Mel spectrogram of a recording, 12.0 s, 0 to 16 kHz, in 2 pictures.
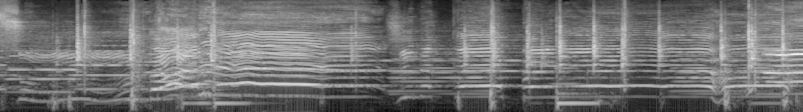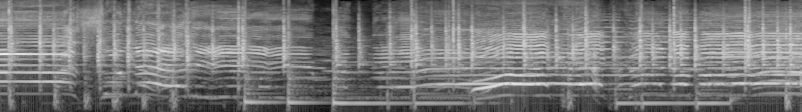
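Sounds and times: man singing long notes: 0.0 - 12.0
sharp hand-drum strokes: 0.4 - 2.1, 3.4 - 12.0.

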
